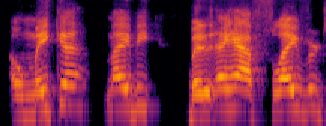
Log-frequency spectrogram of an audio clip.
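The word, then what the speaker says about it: Omica: coffee as a creamer amica tammy davis on facebook it's not amica it's uh o-m-i-c-a amica i think's the way they pronounce it omeka maybe but they have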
